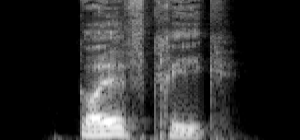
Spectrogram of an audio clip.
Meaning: Gulf War (one of several wars fought in the 1980s, 1990s, and 2000s)
- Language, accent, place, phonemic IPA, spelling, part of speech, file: German, Germany, Berlin, /ˈɡɔlfˌkʁiːk/, Golfkrieg, proper noun, De-Golfkrieg.ogg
